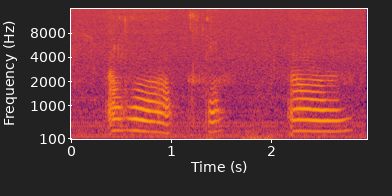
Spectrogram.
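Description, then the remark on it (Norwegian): A one-month-old baby, lying down and trying to talk, recorded on a mobile phone: soft cooing and babbling vocalizations, three short drawn-out sounds with gliding pitch, separated by brief pauses, moderately loud with faint background hiss. “Hører du deg sjøl nå?”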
